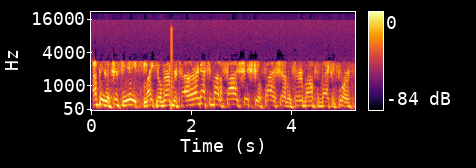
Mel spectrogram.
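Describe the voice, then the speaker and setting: A man with a fairly high voice calls out on ham radio, his words clipped and spelled out in the phonetic alphabet. He comes through a shortwave receiver, thin and tinny like a phone line. Steady static hisses under every word. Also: quick pace. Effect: heard through a shortwave radio receiver. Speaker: amateur radio operator calling from a park.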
